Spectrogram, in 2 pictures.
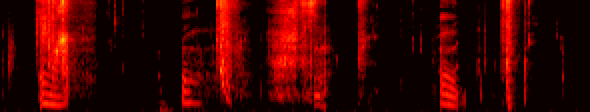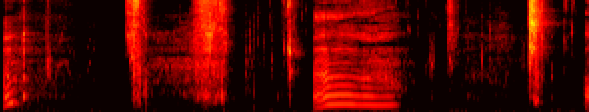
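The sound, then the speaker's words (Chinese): Crunchy chewing and biting of a frozen treat: a series of short, wet crunches and mouth noises with brief breathy pauses and a voiced murmur near the end. “你问我，吃的什么冷饮？问这个干什么？”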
